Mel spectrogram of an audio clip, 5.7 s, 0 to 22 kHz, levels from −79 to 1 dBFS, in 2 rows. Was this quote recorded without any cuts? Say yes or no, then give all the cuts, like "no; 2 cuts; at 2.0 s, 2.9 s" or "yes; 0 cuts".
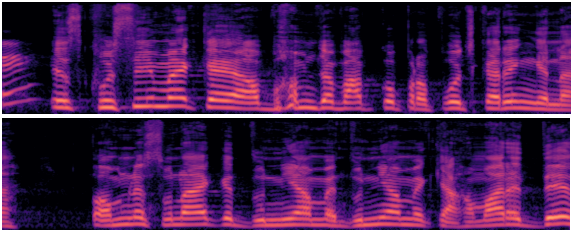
yes; 0 cuts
